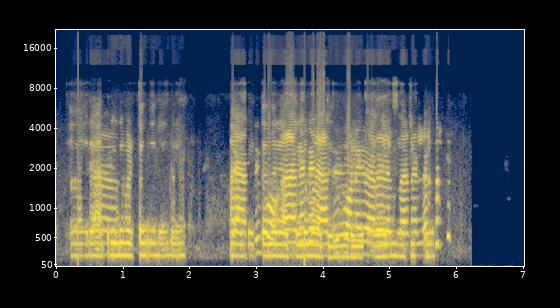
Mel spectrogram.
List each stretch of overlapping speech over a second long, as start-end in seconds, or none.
2.7-5.6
